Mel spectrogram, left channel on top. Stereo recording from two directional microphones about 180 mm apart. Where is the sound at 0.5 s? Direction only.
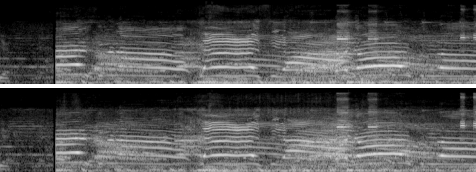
10° left (ahead or behind).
